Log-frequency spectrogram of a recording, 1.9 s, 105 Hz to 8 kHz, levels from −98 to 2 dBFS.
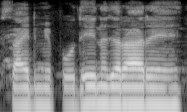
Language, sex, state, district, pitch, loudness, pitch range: Hindi, male, Jharkhand, Deoghar, 135 Hz, -17 LUFS, 135-140 Hz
